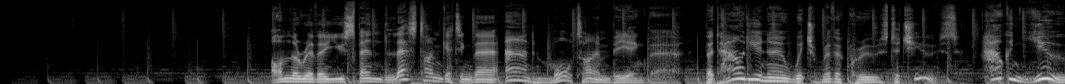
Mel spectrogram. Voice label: Commercial Voice Reel

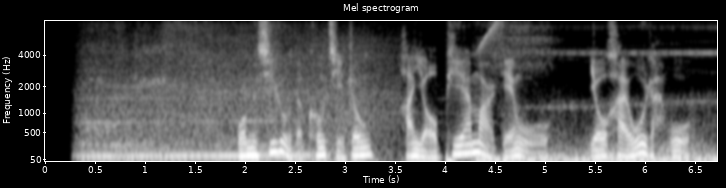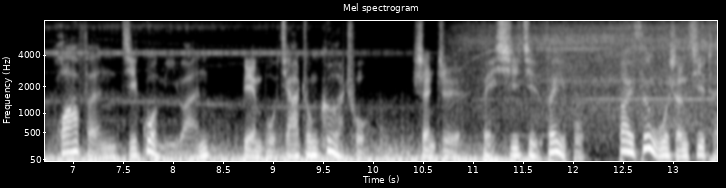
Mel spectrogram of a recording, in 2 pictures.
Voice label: Mandarin Commercial

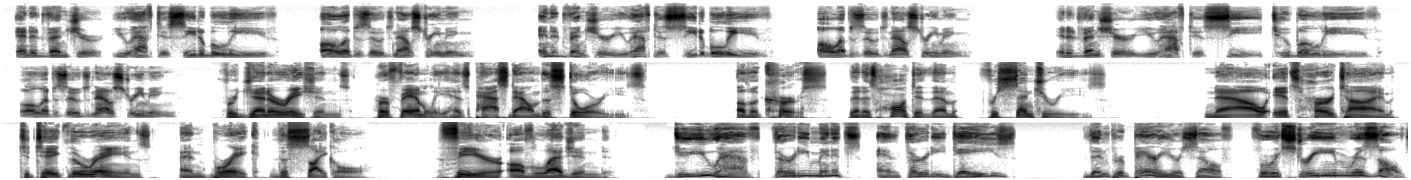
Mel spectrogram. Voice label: Trailer Demo

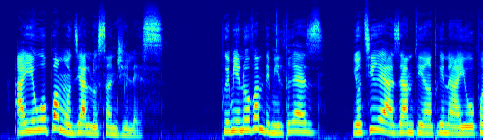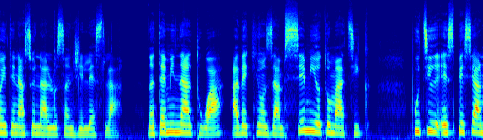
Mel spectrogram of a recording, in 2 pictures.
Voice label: Creole

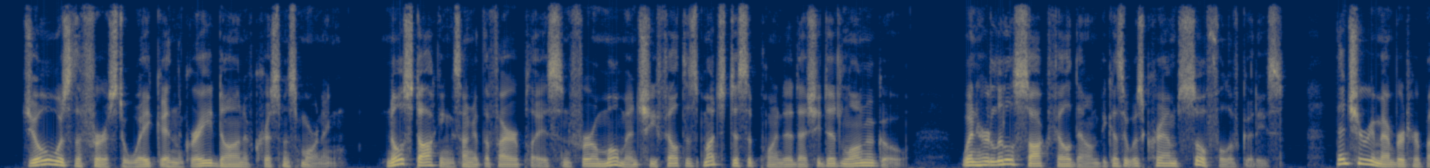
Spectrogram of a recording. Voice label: Narration reel no slate

